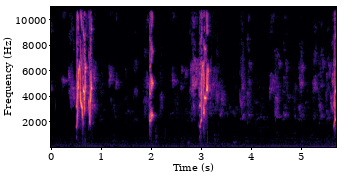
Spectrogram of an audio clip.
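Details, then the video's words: Tame pet lovebirds chirping: harsh, high-pitched bursts, one near the start, then single notes spaced about a second apart, with faint soft twittering between them. "Love birds Sounds | lovebirds chirping sounds"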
